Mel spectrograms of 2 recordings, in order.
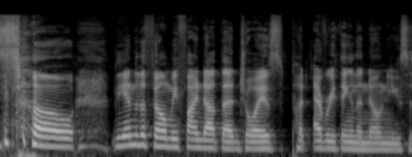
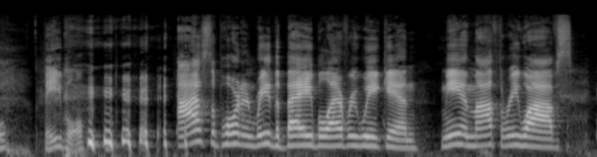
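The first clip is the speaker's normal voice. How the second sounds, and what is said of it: Put-on Midwestern accent. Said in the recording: “You do keep switching into some sort of Midwestern accent almost every episode now.”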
